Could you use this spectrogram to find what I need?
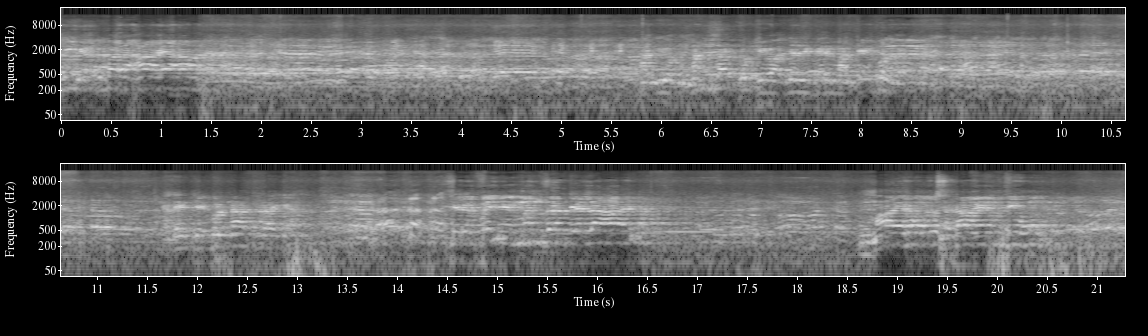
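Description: A middle-aged man recites loudly and with emotion through a microphone, echoing in a hall.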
